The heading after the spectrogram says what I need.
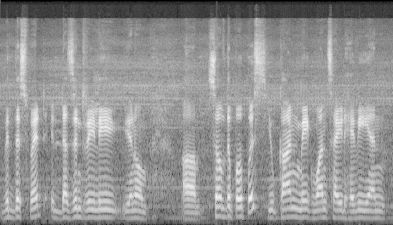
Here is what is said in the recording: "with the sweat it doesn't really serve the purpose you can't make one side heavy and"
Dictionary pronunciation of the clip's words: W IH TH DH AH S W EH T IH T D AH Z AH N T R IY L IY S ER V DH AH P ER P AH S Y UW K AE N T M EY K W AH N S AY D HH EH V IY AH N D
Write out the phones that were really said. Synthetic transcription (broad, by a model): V IH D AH S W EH T IH T D AH Z AH N T R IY L IY S ER V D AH P ER P AH S Y UW K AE N T M EY K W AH N S AY D HH EH V IY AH N D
